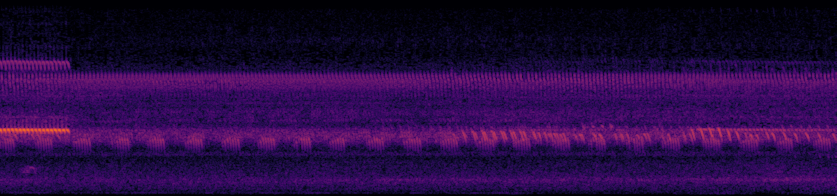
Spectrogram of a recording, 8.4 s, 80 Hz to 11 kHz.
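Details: Crickets and bell crickets calling in Narita, Chiba, Japan, via TASCAM Portacapture X8. A short clear ringing note opens, followed by a softer continuous high chorus of evenly pulsed chirps that grows slightly louder later.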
